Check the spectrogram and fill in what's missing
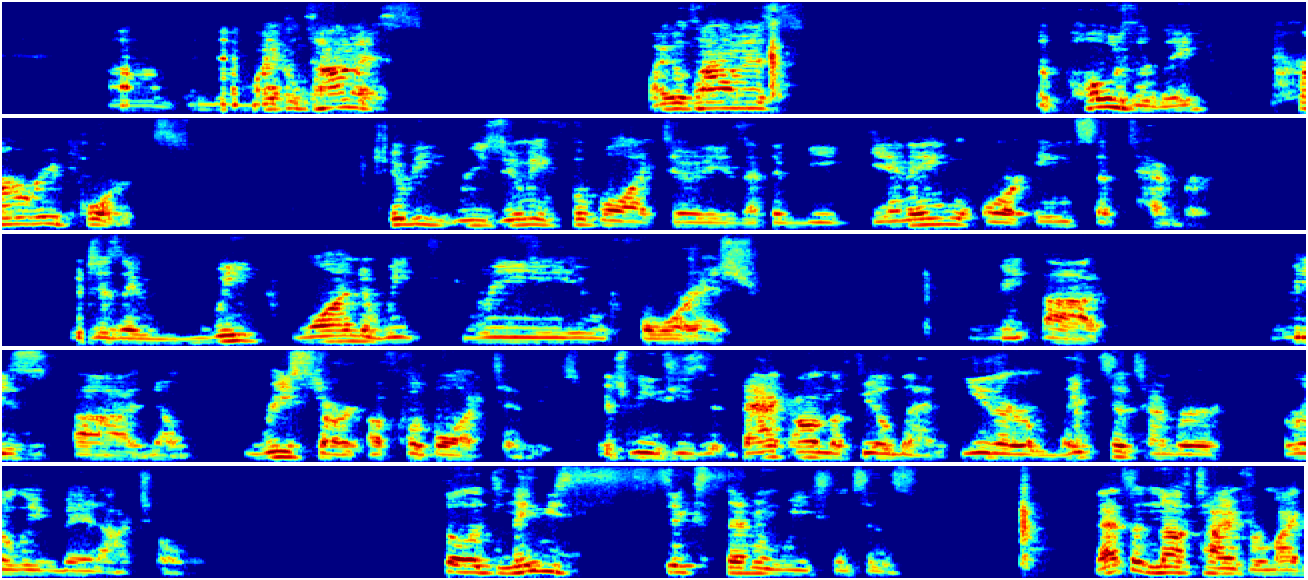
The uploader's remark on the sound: We recognize the audio quality of this video is substantially lower than normal.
